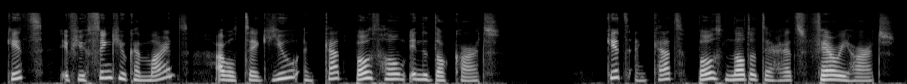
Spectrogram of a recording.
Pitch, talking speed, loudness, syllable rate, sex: 225 Hz, 185 wpm, -20 LUFS, 4.4 syllables/s, female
